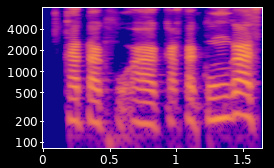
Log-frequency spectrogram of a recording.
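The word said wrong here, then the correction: Latacunga: Lo digo bien, Catacunga City. – La Tacunga. sí.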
